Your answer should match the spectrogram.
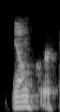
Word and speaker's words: Junker: I'm Christian Napier, and I'm very pleased to be joined today by Joan Junker, or as it's pronounced in Germany, Junker. Is that right? Yes, Junker.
